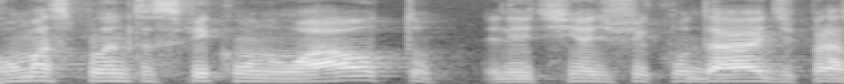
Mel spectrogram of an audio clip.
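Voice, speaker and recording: A man at medium pitch and moderate pace, with an ordinary speaking voice. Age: 30s. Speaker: interviewee, family member of a plant grower. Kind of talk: interview.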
